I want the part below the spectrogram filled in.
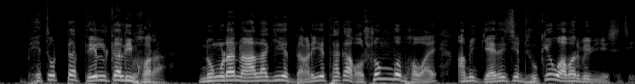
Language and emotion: Bengali, disgusted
